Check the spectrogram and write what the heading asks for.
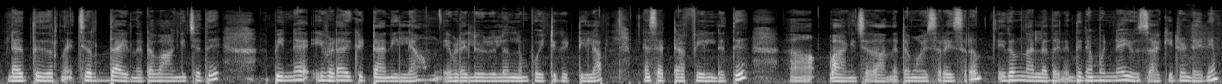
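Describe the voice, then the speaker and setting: A woman talks through her day in a casual vlog, keeping her voice soft and hushed. Her tone is low and mellow, with a gravelly edge. She chats and rambles, explaining each step as she works, over a faint hiss. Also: level tone, fast. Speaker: vlogger.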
